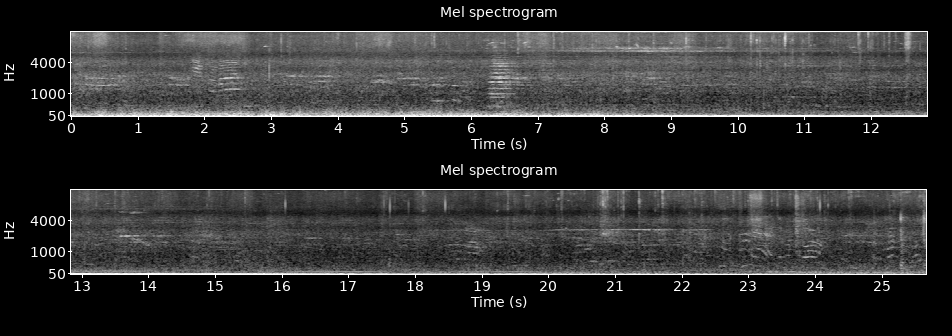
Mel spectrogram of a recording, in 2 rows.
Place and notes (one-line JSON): {"title": "Ji'nan Road, Shanghai - Walking on the street", "date": "2013-12-01 12:36:00", "description": "Walking on the street, About to be completely demolished the old community, Binaural recordings, Zoom H6+ Soundman OKM II", "latitude": "31.22", "longitude": "121.48", "altitude": "10", "timezone": "Asia/Shanghai"}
